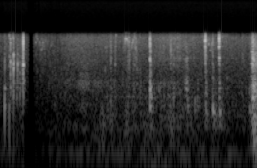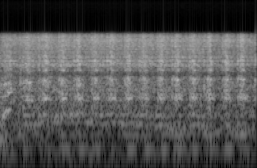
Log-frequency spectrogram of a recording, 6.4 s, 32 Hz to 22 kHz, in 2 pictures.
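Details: Citroën 2CV6 Club: after a quiet pause the starter spins the engine with an even churning beat for several seconds but it never catches; crank, no start.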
